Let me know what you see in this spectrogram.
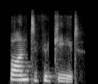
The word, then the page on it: pontificate: Indian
